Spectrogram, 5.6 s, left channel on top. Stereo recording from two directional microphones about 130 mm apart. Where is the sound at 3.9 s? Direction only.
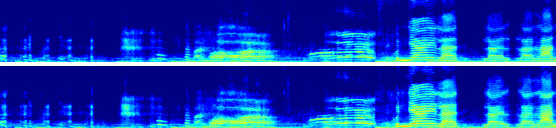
30° right (ahead or behind).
